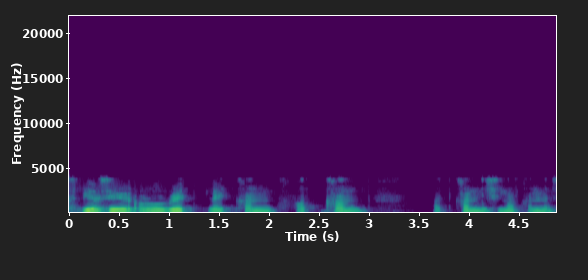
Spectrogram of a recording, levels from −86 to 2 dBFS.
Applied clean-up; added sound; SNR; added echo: neural mask model DeepFilterNet 3.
